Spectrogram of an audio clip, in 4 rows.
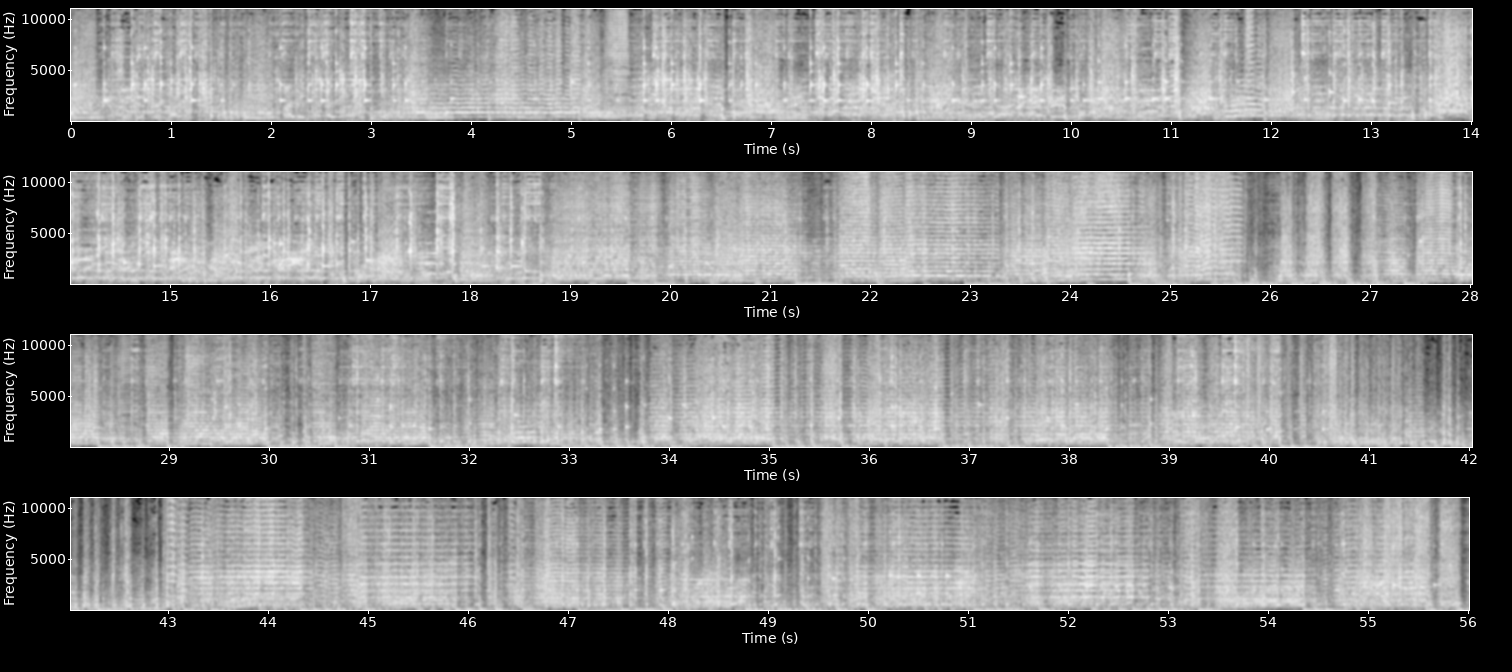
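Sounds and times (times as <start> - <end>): marching band playing: 0.0 - 56.0
sharp percussion strokes: 0.0 - 56.0.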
